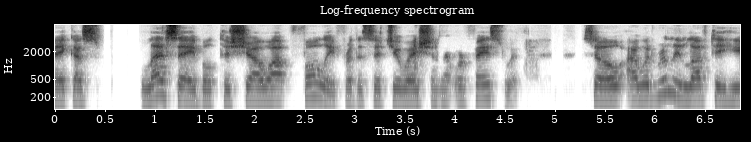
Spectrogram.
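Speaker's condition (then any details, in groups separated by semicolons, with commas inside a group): No condition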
